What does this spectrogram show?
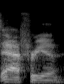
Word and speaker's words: Aphria: Euphoria, So and is that how you pronounce it? Euphoria? it's Aphria. I think he pronounces it Euphoria, but I don't know if you read it.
